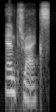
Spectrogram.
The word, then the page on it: anthrax: Indian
